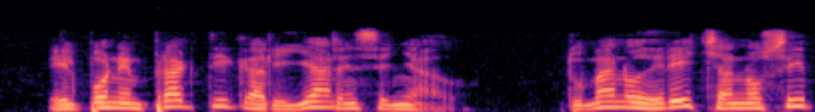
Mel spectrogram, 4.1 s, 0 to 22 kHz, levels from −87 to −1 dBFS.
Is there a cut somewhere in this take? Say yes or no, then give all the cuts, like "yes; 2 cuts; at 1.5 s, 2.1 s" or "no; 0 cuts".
yes; 3 cuts; at 1.3 s, 1.7 s, 2.8 s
